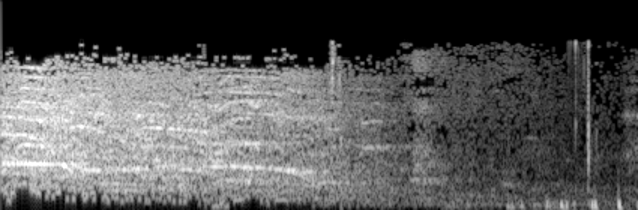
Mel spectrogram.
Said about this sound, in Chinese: 有的人可能还不习惯欢呼，但是你实在要学习开始欢呼，特别是弟兄。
